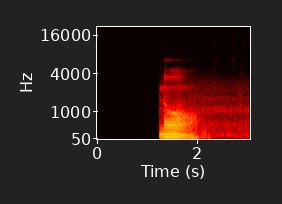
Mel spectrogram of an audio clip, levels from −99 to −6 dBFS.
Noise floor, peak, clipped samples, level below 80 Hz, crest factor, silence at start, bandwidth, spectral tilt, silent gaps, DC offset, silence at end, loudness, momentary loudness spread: -62 dBFS; -22 dBFS; under 0.1%; -70 dBFS; 20 dB; 1.25 s; 7 kHz; -9.5 dB/octave; none; under 0.1%; 0.4 s; -38 LUFS; 21 LU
